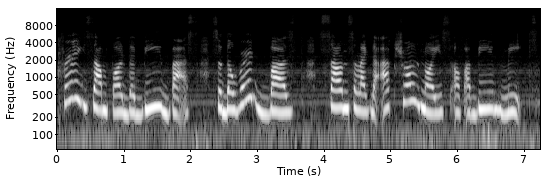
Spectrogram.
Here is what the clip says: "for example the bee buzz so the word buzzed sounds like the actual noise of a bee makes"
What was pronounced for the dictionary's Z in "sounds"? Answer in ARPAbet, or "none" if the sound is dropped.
S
